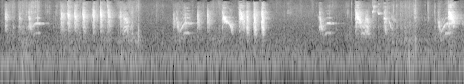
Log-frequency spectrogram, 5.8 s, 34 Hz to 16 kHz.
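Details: Eurasian tree sparrow in the afternoon of April 25, giving bursts of short, harsh, high chirps in quick clusters separated by brief pauses, with faint soft rustling in between.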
